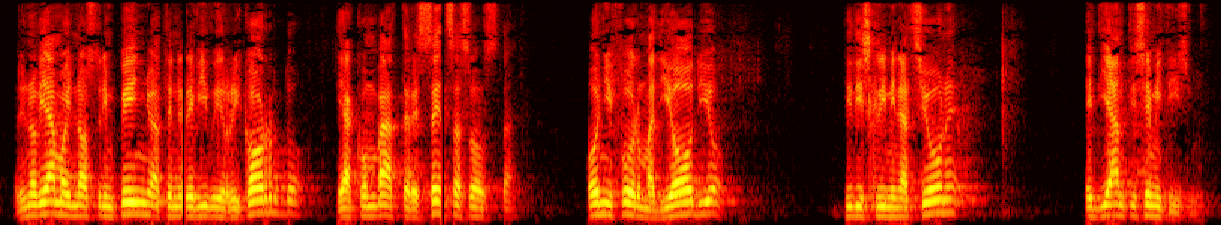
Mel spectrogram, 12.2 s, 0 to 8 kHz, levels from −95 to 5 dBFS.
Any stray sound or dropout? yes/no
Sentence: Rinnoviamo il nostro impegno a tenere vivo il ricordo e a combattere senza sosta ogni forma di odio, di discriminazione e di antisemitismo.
yes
